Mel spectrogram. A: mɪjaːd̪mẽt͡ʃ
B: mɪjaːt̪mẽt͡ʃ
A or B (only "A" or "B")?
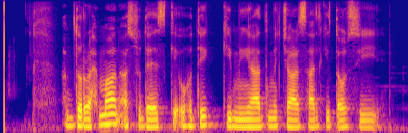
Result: A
